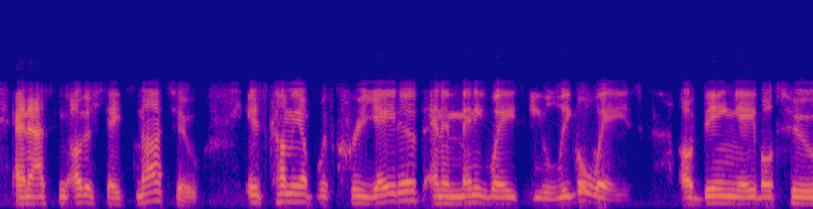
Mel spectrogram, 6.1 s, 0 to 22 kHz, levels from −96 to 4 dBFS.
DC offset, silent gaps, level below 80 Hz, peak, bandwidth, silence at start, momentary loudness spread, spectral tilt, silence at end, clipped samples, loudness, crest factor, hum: under 0.1%; none; -72 dBFS; -10 dBFS; 4.7 kHz; 0 s; 9 LU; -7.5 dB/octave; 0 s; under 0.1%; -33 LUFS; 24 dB; none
